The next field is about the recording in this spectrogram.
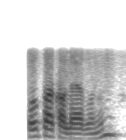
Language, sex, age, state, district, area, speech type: Assamese, male, 30-45, Assam, Jorhat, urban, conversation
